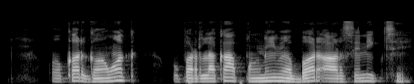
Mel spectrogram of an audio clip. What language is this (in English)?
Maithili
